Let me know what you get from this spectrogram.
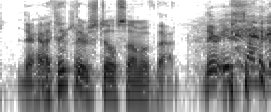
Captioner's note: laughs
